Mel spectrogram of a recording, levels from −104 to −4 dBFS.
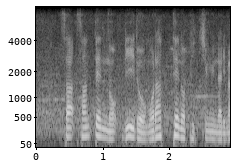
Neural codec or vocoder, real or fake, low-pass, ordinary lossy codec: none; real; 7.2 kHz; Opus, 16 kbps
